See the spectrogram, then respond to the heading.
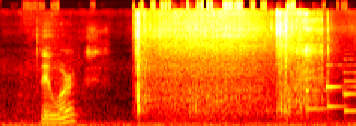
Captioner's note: not working noises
